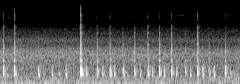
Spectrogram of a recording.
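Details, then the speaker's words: Sharp hollow taps, about five a second and uneven, as trim behind the headliner is pushed; loose factory coat hook mount at the rear of the vehicle rattling, annoying while driving. "And trust me, that is so annoying when you're driving, right? It's nothing you could do about it because it's loose."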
